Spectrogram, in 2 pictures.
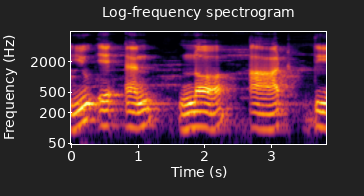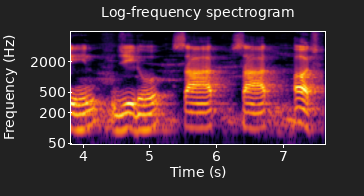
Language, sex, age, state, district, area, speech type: Maithili, male, 45-60, Bihar, Madhubani, rural, read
